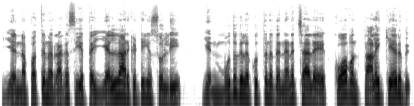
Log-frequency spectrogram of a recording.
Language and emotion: Tamil, angry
